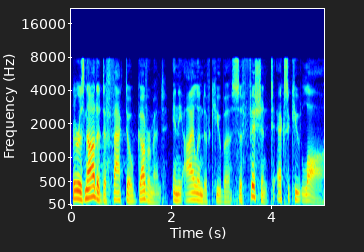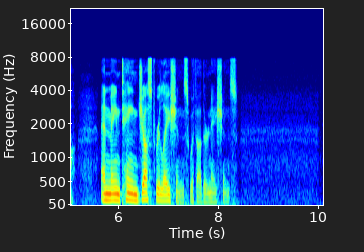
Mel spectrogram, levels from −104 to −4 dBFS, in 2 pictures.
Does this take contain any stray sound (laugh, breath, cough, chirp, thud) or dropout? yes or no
no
